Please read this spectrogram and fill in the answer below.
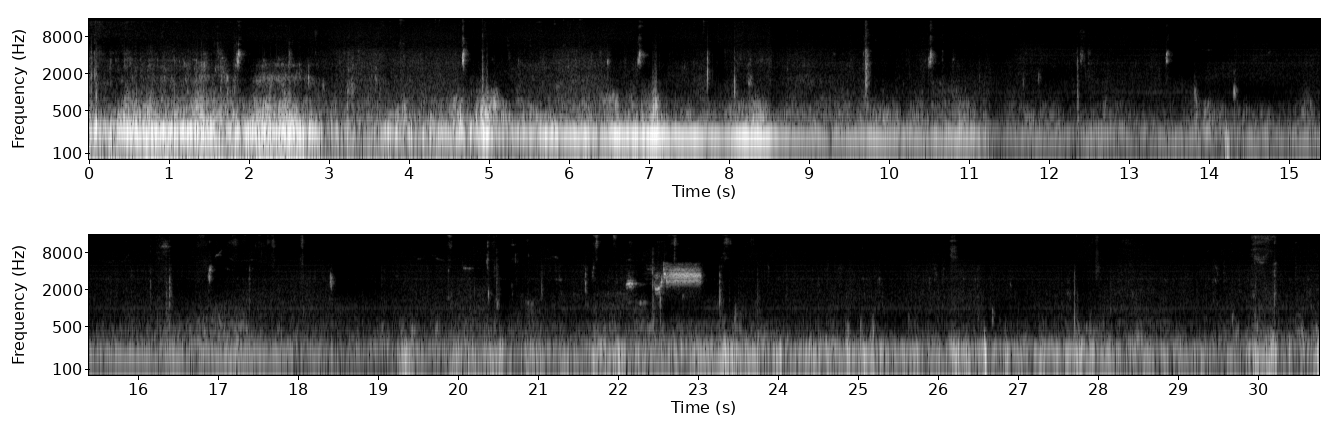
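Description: Audio of a video of a river whirlpool played in the room: a low rumbling drone that slowly sinks in pitch, loud for the first ten seconds or so and then weaker. A short higher sound comes about two-thirds of the way through.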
